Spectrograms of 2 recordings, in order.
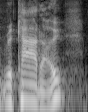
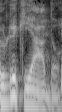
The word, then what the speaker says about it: Ricciardo: But anyway, how you pronounce it, in Australia we pronounce it Ricciardo, but it's not. It's actually Ricciardo.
